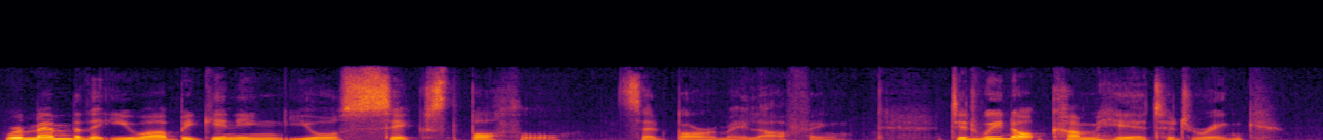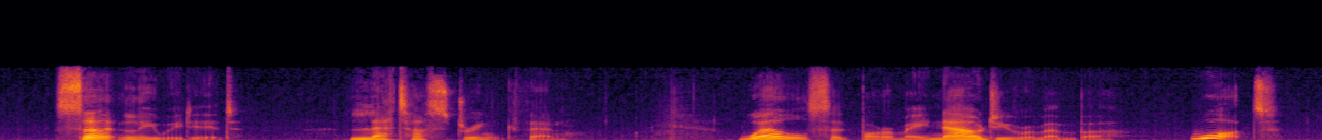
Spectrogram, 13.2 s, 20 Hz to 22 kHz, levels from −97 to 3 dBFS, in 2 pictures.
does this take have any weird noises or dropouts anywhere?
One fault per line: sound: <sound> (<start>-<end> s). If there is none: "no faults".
no faults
